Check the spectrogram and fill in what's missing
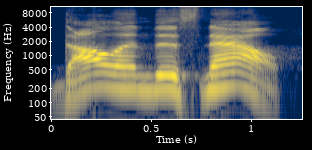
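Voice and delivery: high, loud heroic declaration; Yuno's battle cry. Retold or imitated. Host voicing Yuno firing his beam, bold battle cry. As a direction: declare it as the finishing blow. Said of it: "wind beam to be like".

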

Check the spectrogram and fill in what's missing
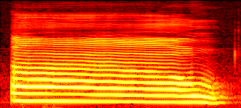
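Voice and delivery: Ão drawn out, strong nasal "ã" gliding into weak "u"; both vowels sounded. Shown as a demonstration. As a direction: stretch Ão slowly so both vowels are heard. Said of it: "devemos pronunciar as duas vogais".

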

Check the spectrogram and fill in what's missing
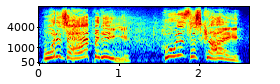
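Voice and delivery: very high, drawn-out teary wail; mock tearful. Uncle tearing up at the game, imitated as tearful. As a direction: imitate someone welling up in bewilderment, slow and high-pitched. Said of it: "He starts tearing up. He's like".

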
